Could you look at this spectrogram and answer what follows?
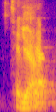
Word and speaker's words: Timkat: Timkat Festival?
